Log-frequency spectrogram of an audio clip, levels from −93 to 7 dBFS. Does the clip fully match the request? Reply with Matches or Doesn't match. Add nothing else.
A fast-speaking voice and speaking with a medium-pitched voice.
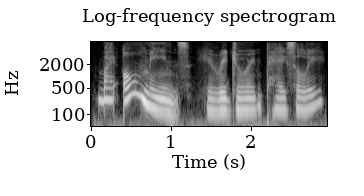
Doesn't match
